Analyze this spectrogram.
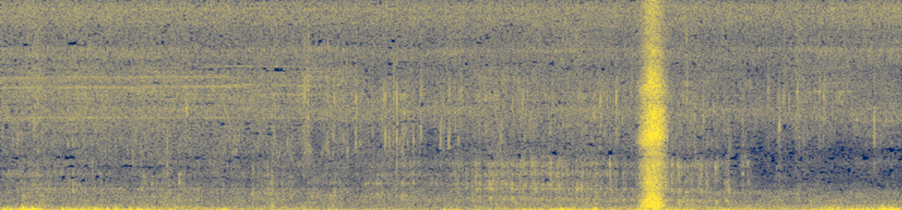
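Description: Gasoline pouring from an upended plastic gas can into a fuel tank: a faint trickle over a low rumble, with one short, louder rush of sound about five seconds in.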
